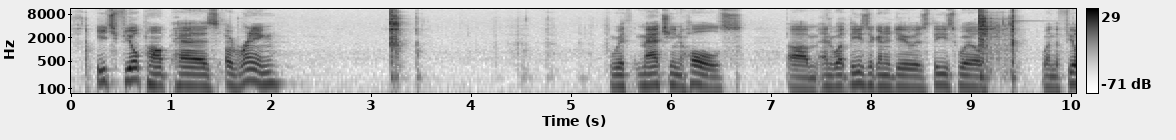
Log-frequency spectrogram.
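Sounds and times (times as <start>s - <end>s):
metal ring clinking on metal sheet: 9.0s - 10.0s.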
